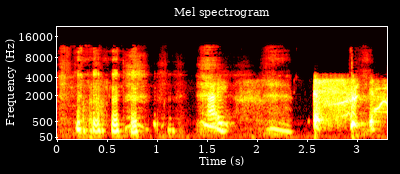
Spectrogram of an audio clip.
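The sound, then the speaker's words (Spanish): Coughing during a conversation: several loud, rough coughs and throat-clearing bursts come in uneven clusters, mixed with brief voiced sounds. “Y tose a gusto.”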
